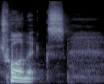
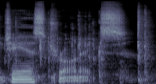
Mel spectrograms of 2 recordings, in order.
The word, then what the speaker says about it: JS Tronix: And now hopefully when he says your name, he won't say just Tronics. Say JS Tronics.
